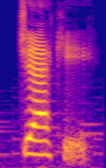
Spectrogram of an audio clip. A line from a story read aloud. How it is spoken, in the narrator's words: my grandmother said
